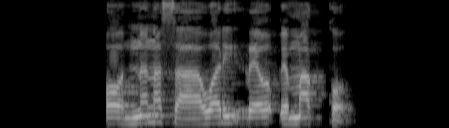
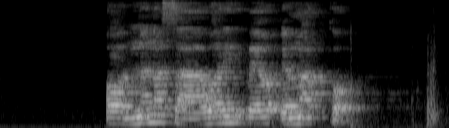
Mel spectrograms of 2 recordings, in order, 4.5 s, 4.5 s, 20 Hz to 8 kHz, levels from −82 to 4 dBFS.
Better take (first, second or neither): first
